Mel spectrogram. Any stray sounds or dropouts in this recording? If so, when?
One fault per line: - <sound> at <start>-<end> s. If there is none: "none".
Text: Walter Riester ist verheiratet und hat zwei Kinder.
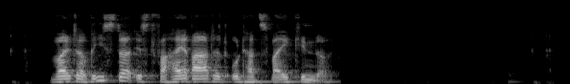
none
